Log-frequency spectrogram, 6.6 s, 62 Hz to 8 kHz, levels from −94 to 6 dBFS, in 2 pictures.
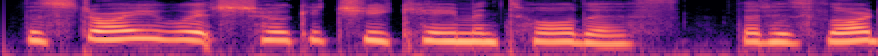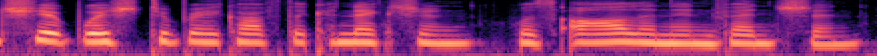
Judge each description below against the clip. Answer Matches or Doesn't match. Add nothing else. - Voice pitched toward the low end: Doesn't match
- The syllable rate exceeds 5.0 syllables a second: Doesn't match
